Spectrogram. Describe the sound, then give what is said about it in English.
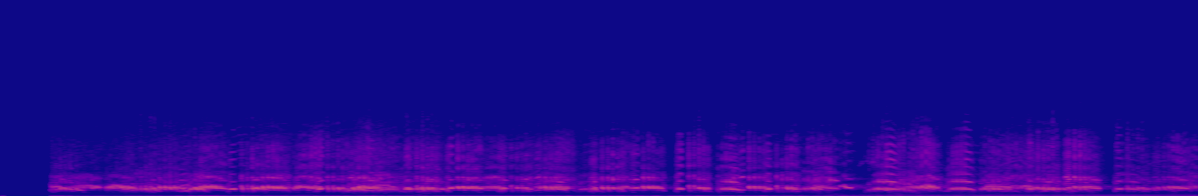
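Sandhill cranes giving flight calls, a continuous chorus of loud, rolling, trumpeting rattles from several birds overlapping for about twelve seconds, with no talking. “Sandhill cranes.”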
